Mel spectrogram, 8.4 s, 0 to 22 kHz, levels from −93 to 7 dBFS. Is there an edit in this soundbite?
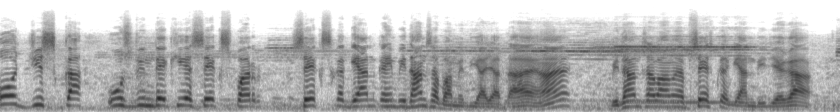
no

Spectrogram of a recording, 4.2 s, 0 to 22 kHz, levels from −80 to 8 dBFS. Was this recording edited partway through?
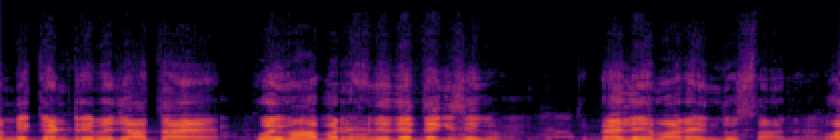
no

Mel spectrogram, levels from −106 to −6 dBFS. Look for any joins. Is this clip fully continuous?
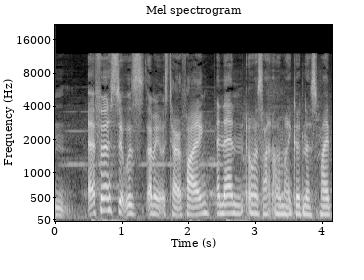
no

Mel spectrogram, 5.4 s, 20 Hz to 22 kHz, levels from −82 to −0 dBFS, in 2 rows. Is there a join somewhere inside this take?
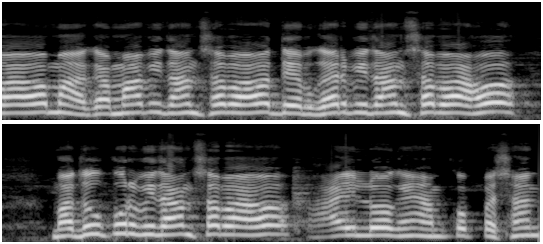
yes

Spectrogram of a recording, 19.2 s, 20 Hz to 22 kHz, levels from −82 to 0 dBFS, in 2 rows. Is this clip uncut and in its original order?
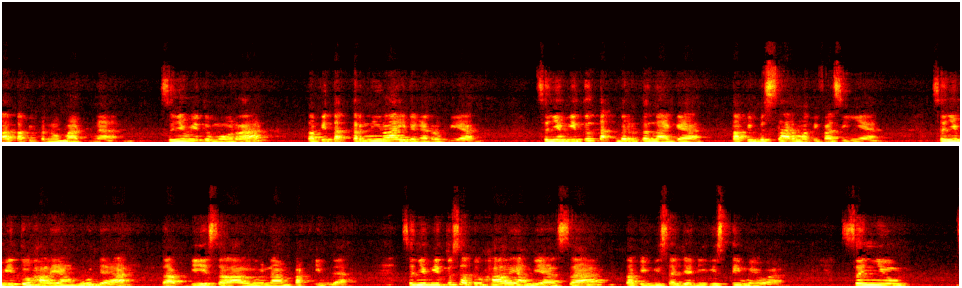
yes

